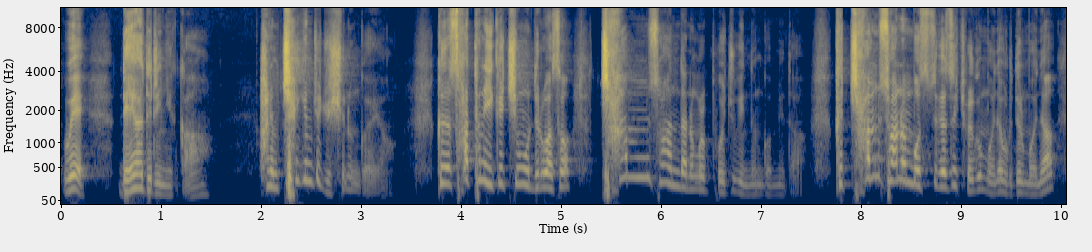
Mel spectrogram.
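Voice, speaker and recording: A man's voice: high voice, a bit bright. A middle-aged man preaching a sermon as a pastor, vividly acting out scenes and reading scripture aloud.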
